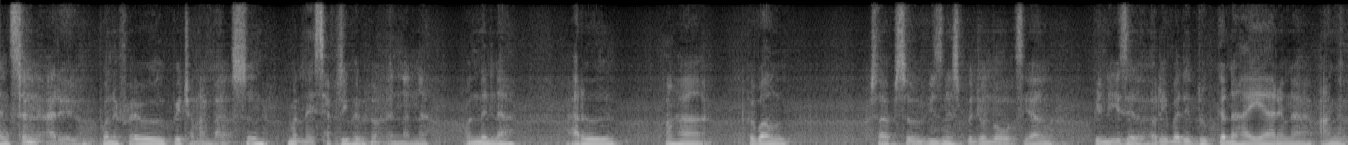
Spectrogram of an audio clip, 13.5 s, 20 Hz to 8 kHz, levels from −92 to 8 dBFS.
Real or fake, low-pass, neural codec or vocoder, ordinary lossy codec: fake; none; codec, 16 kHz, 1 kbps, X-Codec, WavLM features, trained on Multilingual LibriSpeech; none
